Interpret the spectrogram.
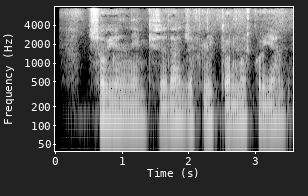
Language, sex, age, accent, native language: Uzbek, male, 18-24, Xorazm, Uzbek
